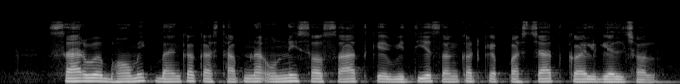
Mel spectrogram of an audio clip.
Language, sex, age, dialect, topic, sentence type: Maithili, male, 46-50, Southern/Standard, banking, statement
